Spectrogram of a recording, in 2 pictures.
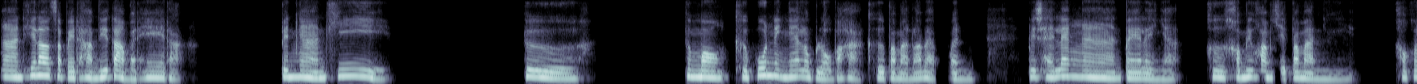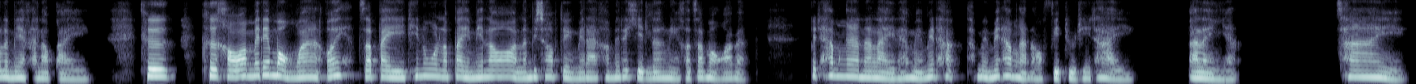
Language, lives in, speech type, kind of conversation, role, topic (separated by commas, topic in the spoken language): Thai, Thailand, conversation, unstructured, none, คุณจะทำอย่างไรถ้าคนรอบตัวไม่สนับสนุนเป้าหมายของคุณ?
